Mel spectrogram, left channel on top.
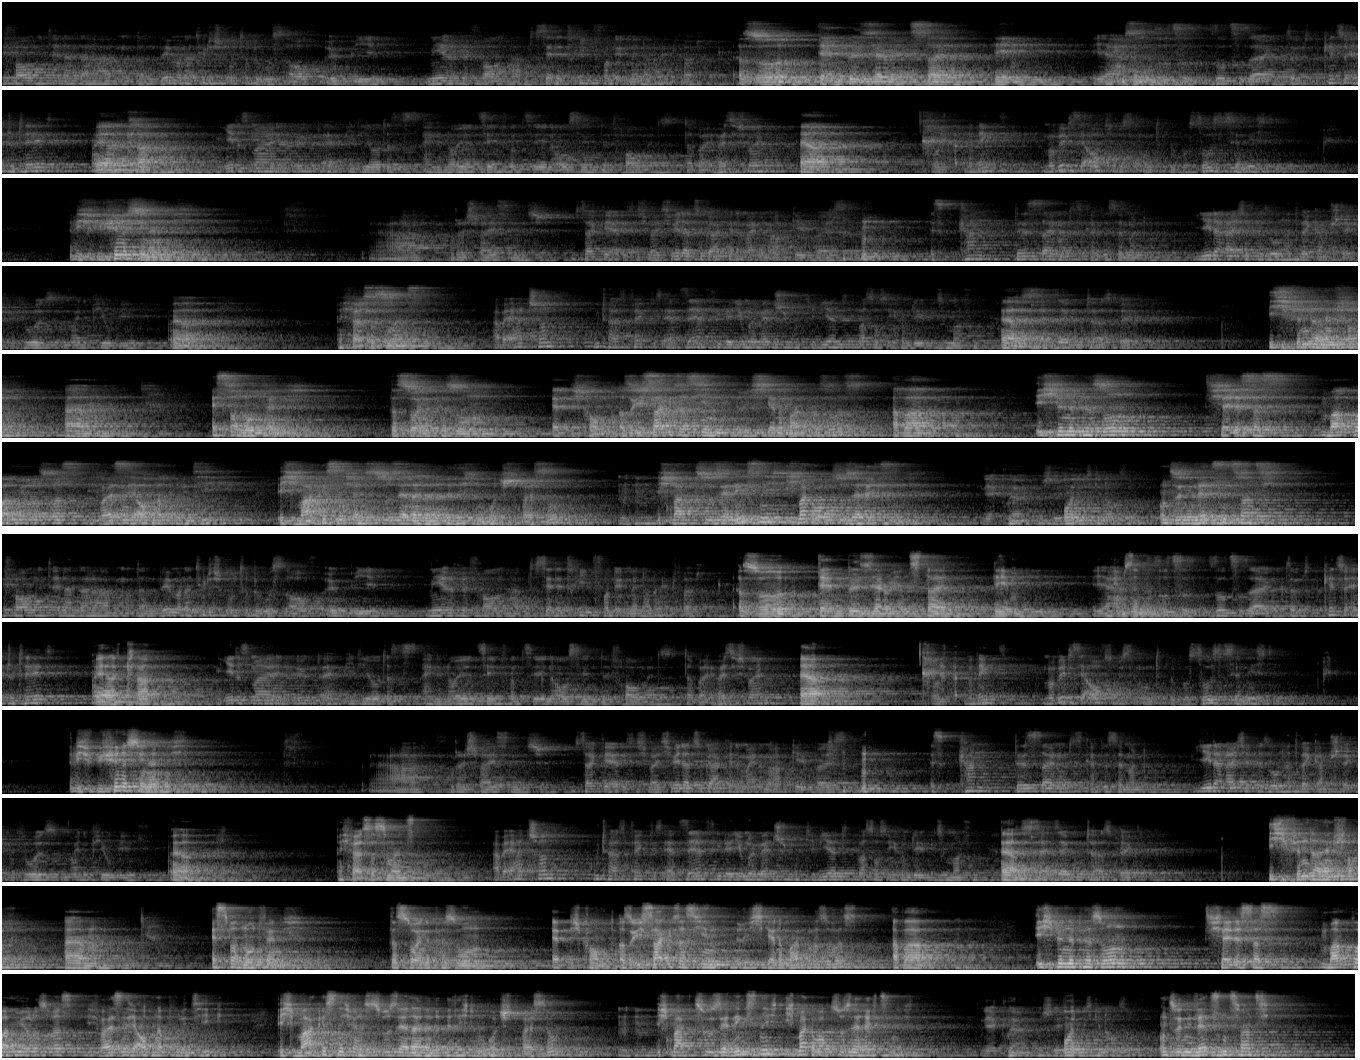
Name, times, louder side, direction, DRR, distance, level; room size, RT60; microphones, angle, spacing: voice 1, 0.0-3.8 4.2-7.0 10.9-14.1 15.7-21.2 22.8-23.6 24.0-26.2 29.9-30.2 30.8-35.6 36.4-38.6 39.0-42.0 45.6-46.2 46.5-52.3 63.8-64.0 74.0-74.3 77.6-79.1, right 2 dB, 25° right, 1 dB, 1.4 m, -36 dB
voice 2, 7.3-9.6 9.9-10.2 11.0-11.5 14.5-15.1 21.5-21.8 22.8-23.0 27.8-29.0 42.3-42.9 44.0-44.8 50.7-50.9 53.3-54.4 54.9-55.3 55.6-55.8 56.3-57.3 58.1-59.0 59.7-62.8 63.1-63.5 64.6-65.5 66.3-67.0 67.4-69.9 70.3-73.4 74.3-76.9 77.9-78.0 78.4-78.5 79.4-80.5, right 2 dB, 70° right, 3 dB, 1.3 m, -24 dB
11.0 x 11.0 x 8.4 m, 2.7 s
head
